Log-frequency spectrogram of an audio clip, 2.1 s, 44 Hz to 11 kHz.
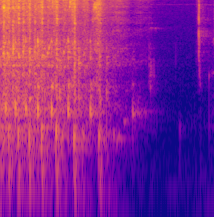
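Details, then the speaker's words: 1970 Harley-Davidson two-stroke golf cart engine, sitting 40 years, cranking with spark plug out: even chuffing pulses about six a second, then coasting to a stop; turns over freely with good spark. "now it's not turning over there we go oh that sounds good see we've got spark here now we're fast enough at least oh yeah good spark"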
